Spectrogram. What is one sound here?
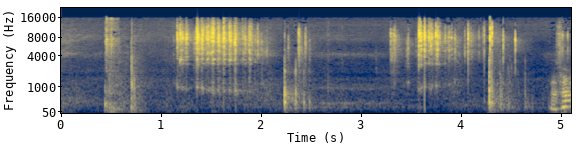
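Dice rattle in a shaking hand.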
